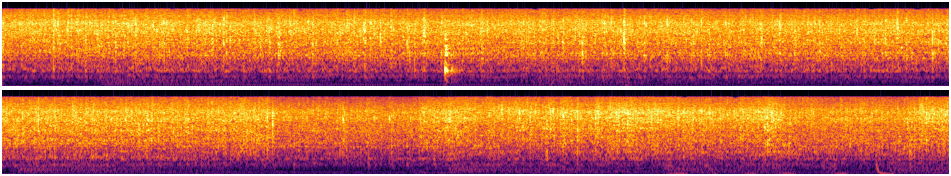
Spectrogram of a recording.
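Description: Rice and vegetables sizzling as they fry in a hot oiled pot: a steady hiss, with one sharp knock about two seconds in.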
